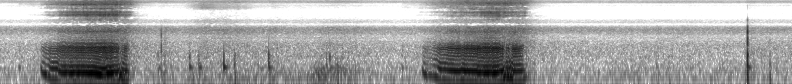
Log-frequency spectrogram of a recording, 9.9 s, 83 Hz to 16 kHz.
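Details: Pug who already had soft palate and nostril-opening surgery, snoring only at times: two loud, rattling snores while asleep, about 12 breaths a minute, in a quiet room; brachycephalic airway snoring.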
